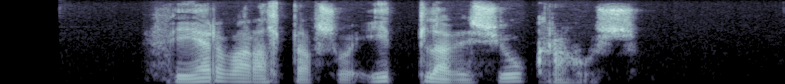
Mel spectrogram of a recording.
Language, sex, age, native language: Icelandic, male, 40-49, Icelandic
